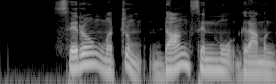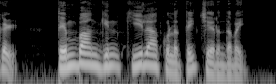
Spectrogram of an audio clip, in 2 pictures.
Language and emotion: Tamil, neutral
